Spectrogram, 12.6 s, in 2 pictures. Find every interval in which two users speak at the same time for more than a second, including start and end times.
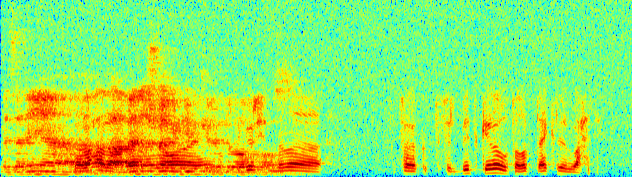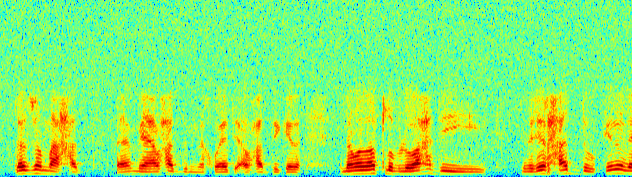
0.7-2.7

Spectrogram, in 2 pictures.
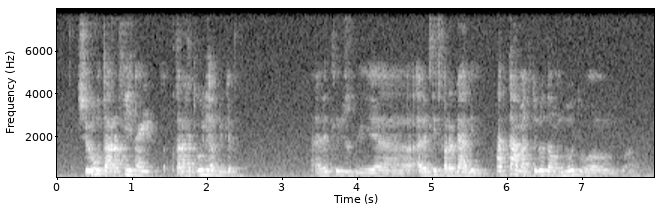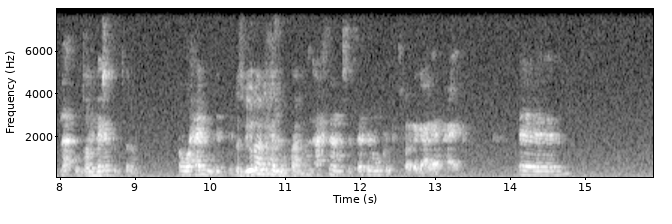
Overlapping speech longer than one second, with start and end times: none

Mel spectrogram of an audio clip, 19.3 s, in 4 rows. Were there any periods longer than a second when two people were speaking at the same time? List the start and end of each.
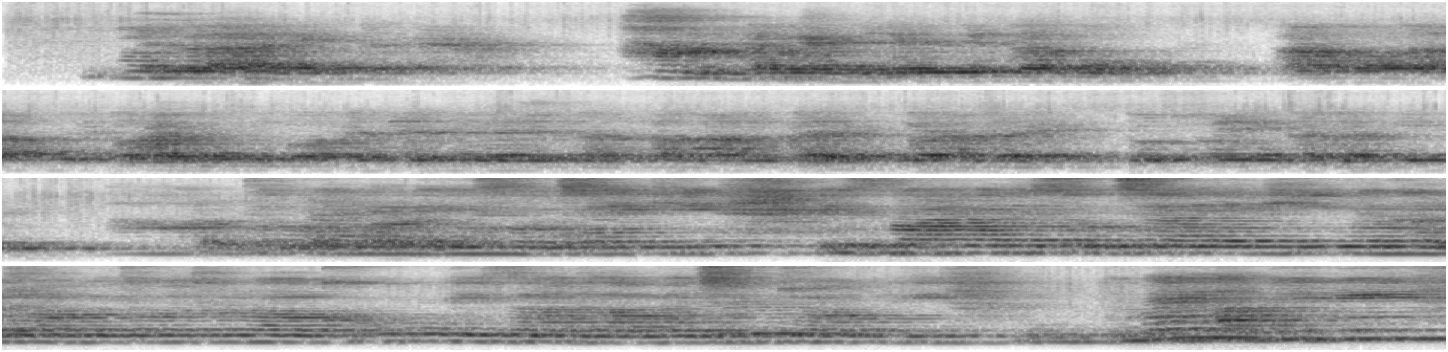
10.3-11.5

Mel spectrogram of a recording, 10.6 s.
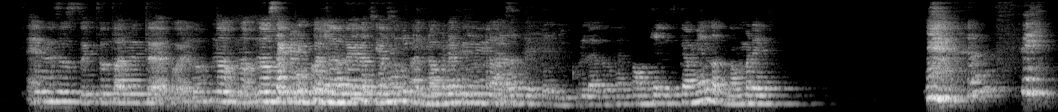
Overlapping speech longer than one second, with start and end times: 2.6-5.1

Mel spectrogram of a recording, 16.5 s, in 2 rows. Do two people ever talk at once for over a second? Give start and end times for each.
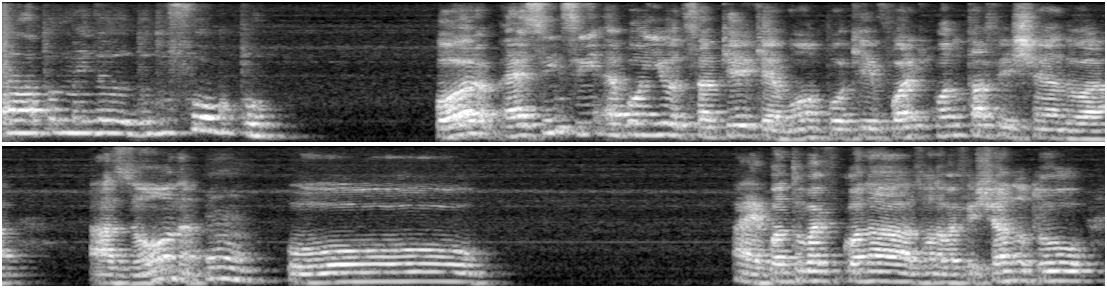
none

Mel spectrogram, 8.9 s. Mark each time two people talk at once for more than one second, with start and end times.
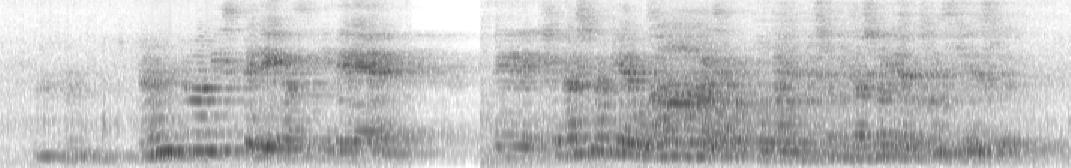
5.4-7.8

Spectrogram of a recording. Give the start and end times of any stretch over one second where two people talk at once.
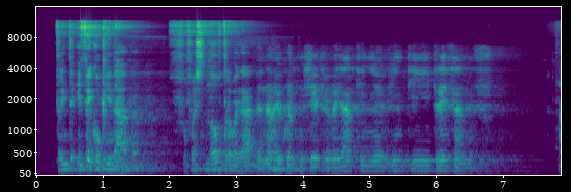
none

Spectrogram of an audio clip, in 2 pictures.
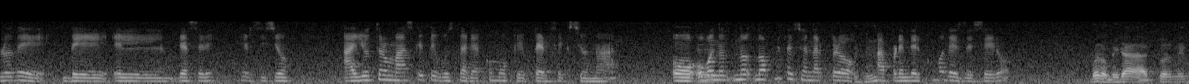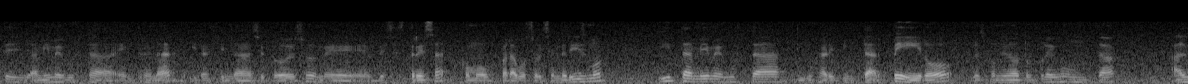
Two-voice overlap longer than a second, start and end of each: none

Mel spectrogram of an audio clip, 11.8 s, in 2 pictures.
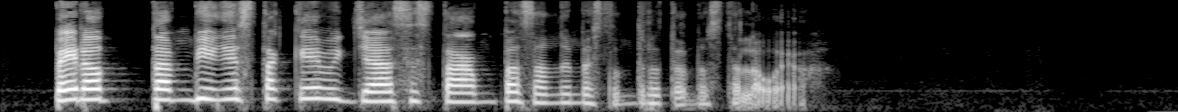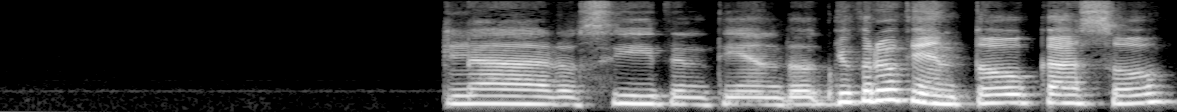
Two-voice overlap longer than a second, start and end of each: none

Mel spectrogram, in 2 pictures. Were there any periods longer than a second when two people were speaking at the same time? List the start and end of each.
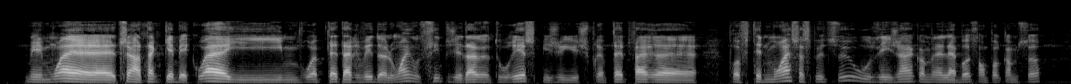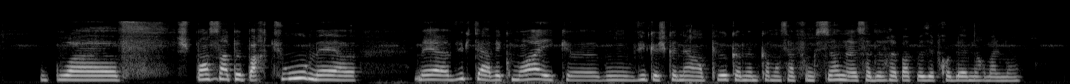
none

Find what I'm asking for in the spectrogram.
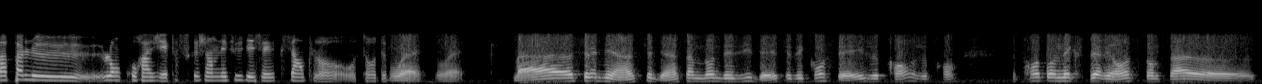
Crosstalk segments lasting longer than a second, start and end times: none

